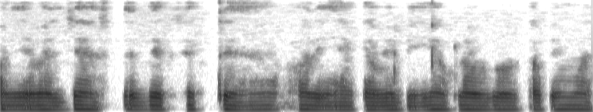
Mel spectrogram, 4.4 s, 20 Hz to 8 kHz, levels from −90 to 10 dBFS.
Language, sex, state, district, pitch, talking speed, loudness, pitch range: Hindi, male, Bihar, Araria, 105 Hz, 215 wpm, -17 LUFS, 100-105 Hz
